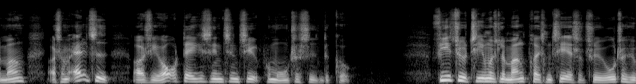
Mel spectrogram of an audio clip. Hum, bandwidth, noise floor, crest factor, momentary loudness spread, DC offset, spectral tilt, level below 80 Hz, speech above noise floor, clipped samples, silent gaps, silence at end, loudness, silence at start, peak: none; 15 kHz; -64 dBFS; 18 dB; 11 LU; under 0.1%; -5 dB/octave; -60 dBFS; 46 dB; under 0.1%; none; 0 s; -19 LUFS; 0 s; -2 dBFS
